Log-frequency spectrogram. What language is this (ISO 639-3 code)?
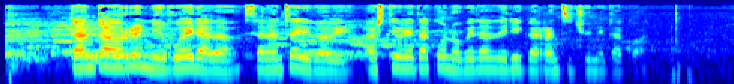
eus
